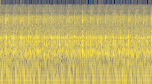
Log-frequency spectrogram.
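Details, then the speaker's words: Honda Genio scooter with sudden rough engine noise: loud coarse rasp over steady idle from the CVT side, caused by a loose CVT pulley nut/bolt striking the starter pinion. "keras sekali ya teman-teman di bagian CVT nya ini karena more ini atau baut ini ketemu dengan pinion starter"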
